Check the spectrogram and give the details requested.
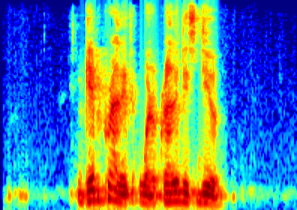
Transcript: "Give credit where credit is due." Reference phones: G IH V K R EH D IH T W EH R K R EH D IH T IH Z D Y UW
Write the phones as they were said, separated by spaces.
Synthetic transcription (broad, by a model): G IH B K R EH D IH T W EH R K R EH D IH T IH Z D Y UW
